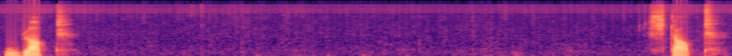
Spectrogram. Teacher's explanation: though d is there but it sounds like t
